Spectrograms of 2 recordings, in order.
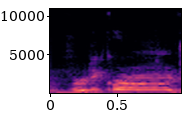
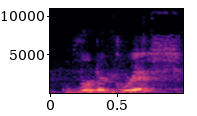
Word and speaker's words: verdigris: And then we've got some verdigris green, or verdigris, however you want to pronounce it.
